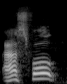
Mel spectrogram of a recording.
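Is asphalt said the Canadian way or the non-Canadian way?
non-Canadian. It is said with the non-Canadian pronunciation. "but isn't it pronounced asphalt?"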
